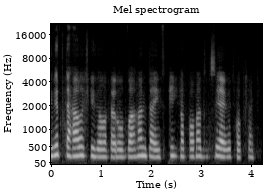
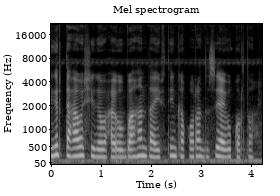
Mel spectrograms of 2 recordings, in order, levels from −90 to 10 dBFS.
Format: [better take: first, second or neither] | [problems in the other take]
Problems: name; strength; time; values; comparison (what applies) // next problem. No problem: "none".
second | noise reduction (neural mask model DeepFilterNet 3)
